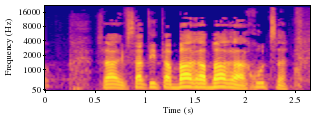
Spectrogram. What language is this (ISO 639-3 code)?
heb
